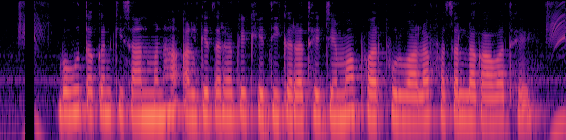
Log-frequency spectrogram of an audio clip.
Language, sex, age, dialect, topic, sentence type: Chhattisgarhi, female, 25-30, Central, agriculture, statement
